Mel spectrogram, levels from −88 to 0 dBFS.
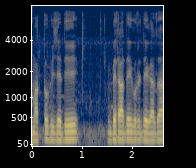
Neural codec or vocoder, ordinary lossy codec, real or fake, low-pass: none; none; real; 7.2 kHz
